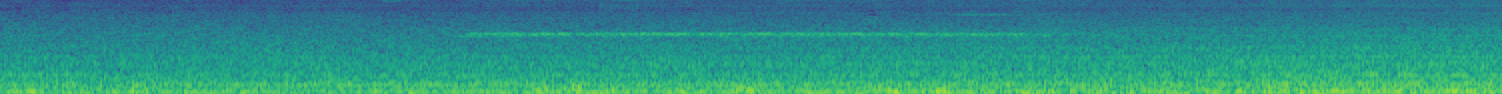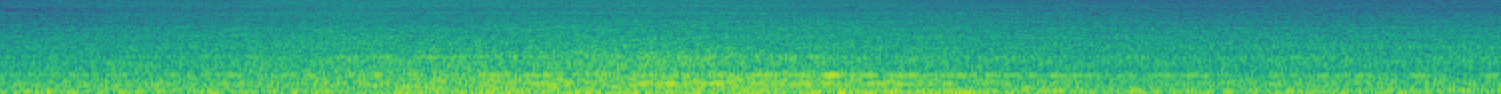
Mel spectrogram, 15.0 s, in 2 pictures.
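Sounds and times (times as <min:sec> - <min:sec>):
high steady squeal: 0:02.3 - 0:05.4.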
